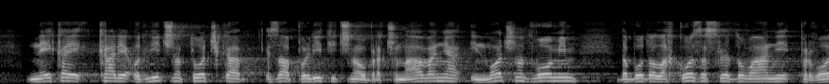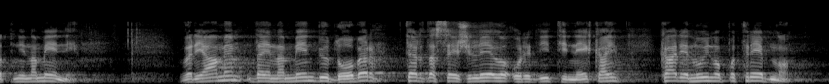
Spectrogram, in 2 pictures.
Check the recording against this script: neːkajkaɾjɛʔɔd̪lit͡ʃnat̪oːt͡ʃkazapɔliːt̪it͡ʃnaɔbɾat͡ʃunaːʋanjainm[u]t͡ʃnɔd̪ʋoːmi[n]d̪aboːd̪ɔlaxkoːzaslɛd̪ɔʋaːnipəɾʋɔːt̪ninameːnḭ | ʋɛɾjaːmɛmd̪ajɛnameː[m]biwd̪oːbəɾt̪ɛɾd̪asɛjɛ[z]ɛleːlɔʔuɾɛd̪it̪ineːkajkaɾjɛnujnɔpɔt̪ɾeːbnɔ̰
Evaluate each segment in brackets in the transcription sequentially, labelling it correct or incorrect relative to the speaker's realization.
incorrect, incorrect, incorrect, incorrect

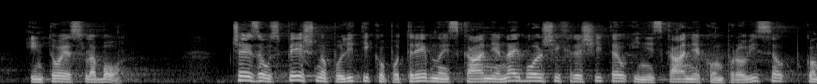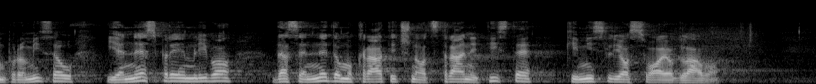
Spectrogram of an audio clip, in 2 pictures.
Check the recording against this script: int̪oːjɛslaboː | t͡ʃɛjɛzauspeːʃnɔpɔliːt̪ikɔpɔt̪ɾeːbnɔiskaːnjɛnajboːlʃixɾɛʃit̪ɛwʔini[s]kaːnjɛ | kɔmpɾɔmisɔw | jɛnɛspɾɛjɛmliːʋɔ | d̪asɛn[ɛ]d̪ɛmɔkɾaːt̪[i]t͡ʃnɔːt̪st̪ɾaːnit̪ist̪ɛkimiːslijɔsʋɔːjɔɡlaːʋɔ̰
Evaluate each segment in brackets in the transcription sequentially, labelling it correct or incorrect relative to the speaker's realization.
correct, correct, correct

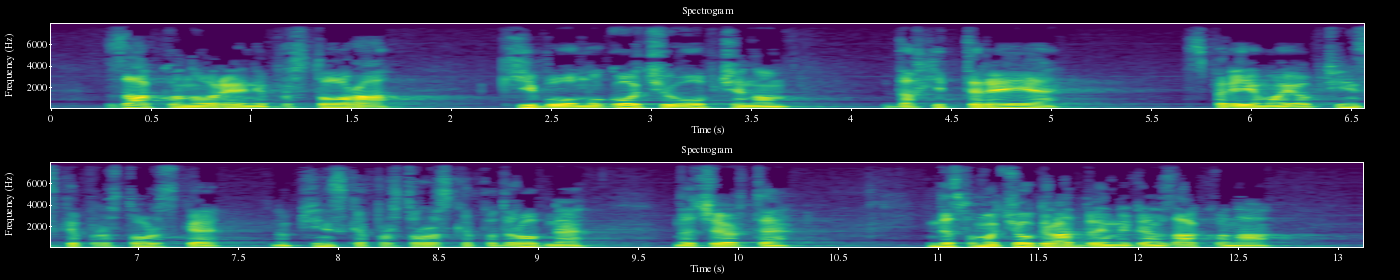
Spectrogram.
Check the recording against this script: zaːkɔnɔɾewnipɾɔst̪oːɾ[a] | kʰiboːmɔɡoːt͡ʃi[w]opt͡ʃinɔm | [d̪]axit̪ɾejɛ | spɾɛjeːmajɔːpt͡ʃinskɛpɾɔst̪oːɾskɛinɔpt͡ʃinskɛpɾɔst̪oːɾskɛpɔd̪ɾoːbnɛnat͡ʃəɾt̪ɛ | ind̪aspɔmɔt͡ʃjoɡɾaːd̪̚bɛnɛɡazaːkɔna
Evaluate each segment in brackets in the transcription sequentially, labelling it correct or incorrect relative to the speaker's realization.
correct, correct, correct

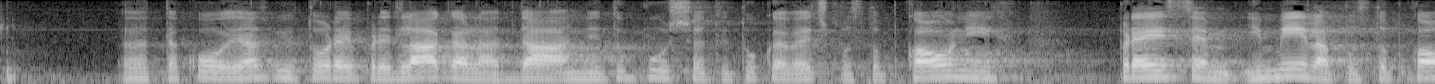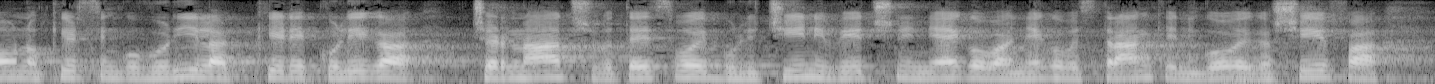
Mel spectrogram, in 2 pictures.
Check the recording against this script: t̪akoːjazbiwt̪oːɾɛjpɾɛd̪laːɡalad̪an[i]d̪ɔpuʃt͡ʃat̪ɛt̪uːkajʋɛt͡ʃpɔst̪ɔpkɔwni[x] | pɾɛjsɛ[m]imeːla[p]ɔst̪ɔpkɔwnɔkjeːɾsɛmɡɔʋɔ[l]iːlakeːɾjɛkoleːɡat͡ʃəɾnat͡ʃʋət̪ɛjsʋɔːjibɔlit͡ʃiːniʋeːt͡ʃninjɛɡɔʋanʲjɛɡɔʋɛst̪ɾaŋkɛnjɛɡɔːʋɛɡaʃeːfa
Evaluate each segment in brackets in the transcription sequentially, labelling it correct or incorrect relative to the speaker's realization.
incorrect, correct, correct, correct, incorrect

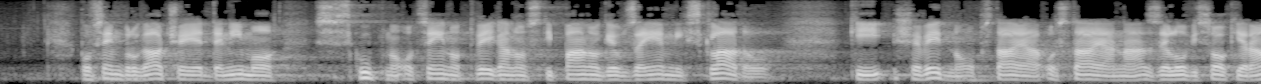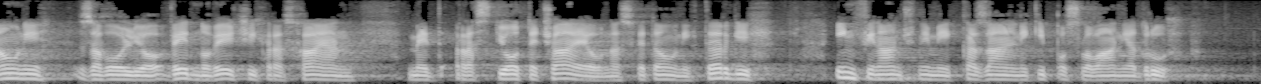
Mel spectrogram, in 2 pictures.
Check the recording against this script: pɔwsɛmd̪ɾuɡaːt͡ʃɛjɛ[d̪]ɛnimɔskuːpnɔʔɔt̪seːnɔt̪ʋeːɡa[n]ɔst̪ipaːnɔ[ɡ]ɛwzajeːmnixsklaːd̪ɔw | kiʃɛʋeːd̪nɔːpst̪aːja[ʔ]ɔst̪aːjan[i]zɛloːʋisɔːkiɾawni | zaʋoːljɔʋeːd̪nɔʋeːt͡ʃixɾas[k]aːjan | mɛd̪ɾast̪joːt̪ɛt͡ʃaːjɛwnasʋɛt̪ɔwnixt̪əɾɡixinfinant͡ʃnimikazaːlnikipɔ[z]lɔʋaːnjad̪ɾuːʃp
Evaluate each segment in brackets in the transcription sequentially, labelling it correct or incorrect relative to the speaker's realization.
correct, correct, correct, correct, incorrect, incorrect, incorrect

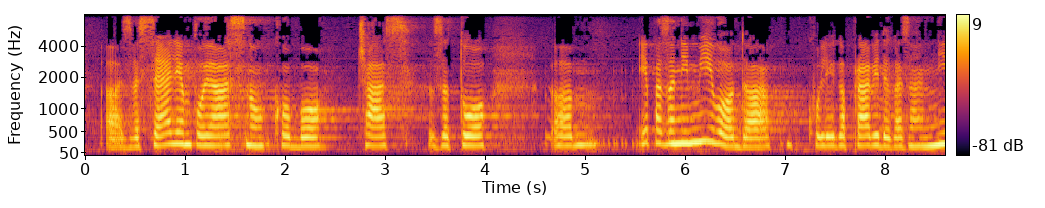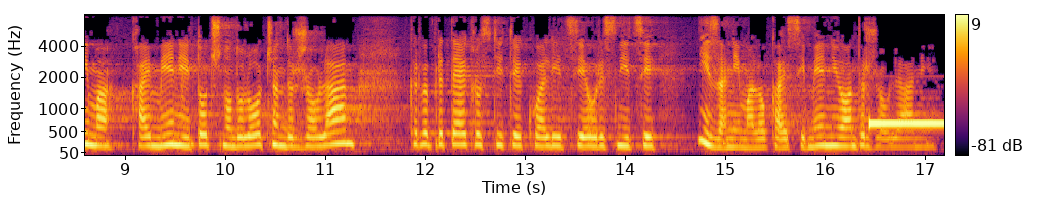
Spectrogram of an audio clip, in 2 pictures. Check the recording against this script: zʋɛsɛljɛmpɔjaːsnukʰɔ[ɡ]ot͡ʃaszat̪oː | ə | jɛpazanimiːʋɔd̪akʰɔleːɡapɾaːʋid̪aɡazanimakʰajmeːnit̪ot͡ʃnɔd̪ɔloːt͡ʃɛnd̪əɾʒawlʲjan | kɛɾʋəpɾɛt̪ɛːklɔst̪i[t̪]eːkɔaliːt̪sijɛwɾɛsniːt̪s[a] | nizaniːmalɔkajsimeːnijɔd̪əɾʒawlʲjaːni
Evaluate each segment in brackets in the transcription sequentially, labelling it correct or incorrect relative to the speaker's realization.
incorrect, correct, incorrect

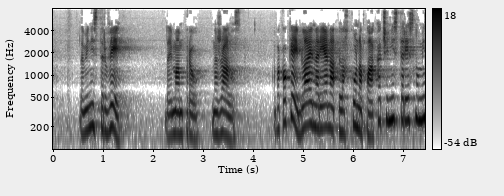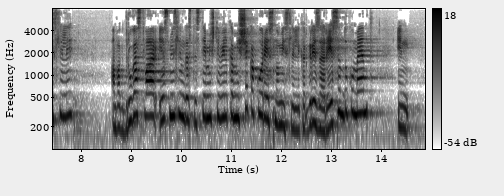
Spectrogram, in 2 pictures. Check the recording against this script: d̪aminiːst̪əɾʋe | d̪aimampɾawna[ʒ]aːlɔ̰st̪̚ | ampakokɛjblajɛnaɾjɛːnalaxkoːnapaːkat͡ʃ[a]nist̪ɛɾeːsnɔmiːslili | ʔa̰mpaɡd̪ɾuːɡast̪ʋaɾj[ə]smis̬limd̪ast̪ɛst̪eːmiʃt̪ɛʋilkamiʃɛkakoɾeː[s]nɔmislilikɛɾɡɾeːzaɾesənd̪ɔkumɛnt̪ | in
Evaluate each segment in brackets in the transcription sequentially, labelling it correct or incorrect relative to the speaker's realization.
correct, incorrect, correct, correct

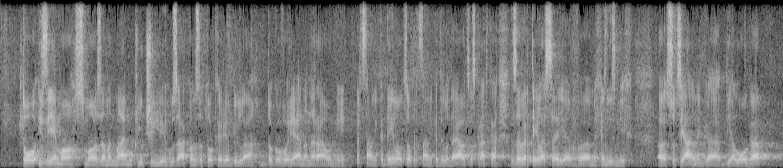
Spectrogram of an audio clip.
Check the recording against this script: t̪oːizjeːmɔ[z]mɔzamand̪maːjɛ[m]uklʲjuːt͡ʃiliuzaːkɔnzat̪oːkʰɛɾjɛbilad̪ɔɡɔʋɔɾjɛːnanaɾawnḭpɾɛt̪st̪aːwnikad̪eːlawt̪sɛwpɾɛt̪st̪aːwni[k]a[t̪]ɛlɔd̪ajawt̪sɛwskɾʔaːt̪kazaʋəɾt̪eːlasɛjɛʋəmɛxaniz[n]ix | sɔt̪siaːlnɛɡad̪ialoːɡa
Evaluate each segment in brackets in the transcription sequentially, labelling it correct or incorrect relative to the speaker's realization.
incorrect, correct, correct, incorrect, incorrect

